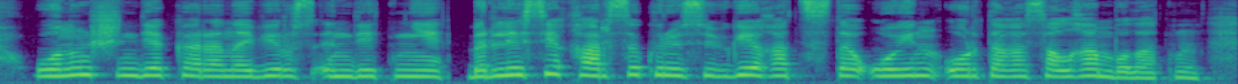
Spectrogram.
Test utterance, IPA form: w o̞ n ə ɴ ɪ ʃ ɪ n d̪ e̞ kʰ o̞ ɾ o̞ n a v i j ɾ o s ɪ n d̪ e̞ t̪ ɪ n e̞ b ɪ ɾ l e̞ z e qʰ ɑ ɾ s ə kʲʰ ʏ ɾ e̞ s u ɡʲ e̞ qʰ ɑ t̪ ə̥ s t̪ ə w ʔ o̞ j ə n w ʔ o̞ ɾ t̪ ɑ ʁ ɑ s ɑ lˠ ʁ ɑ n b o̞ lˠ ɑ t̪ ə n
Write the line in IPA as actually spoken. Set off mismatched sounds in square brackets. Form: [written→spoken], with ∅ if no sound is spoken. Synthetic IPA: w o̞ n ə ɴ ɪ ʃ ɪ n d̪ e̞ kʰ o̞ ɾ o̞ n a v i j ɾ [o→u] s ɪ n d̪ e̞ t̪ ɪ n e̞ b ɪ ɾ l e̞ [z→s] e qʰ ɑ ɾ s ə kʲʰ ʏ ɾ e̞ s u ɡʲ e̞ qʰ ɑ t̪ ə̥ s t̪ ə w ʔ o̞ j ə n w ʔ o̞ ɾ t̪ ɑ ʁ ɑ s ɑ lˠ ʁ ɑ n b o̞ lˠ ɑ t̪ ə n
